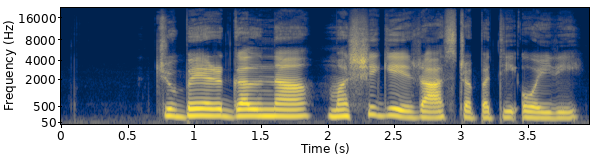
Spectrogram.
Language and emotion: Manipuri, neutral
